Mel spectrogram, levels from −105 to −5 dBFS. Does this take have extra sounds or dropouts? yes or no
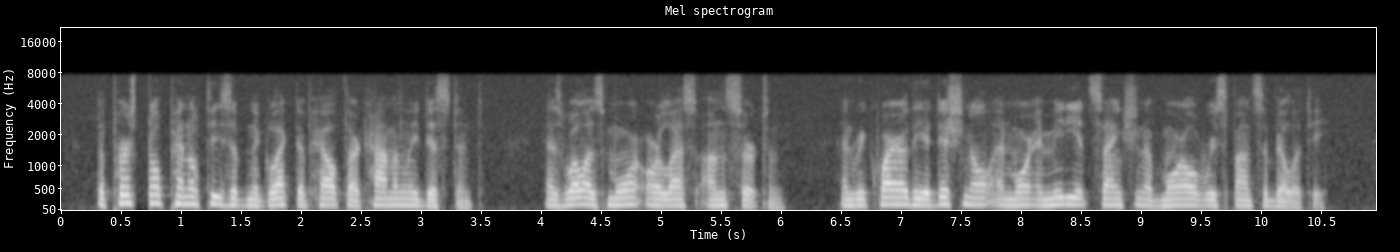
yes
